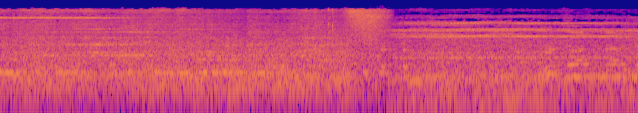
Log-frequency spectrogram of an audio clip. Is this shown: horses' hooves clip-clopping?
no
